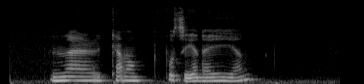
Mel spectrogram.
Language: Swedish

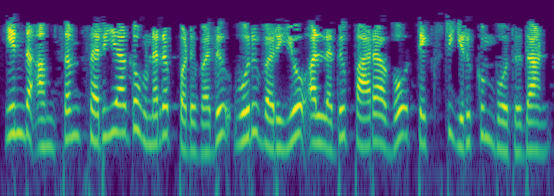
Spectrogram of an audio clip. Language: Tamil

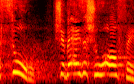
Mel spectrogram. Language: Hebrew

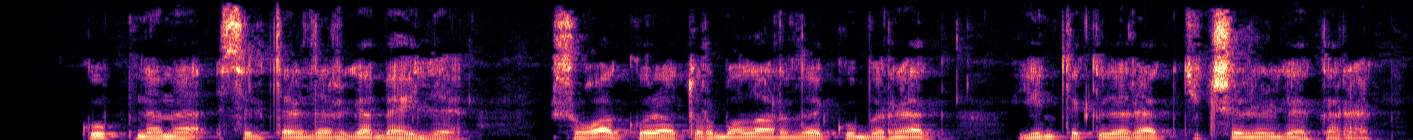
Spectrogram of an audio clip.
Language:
Bashkir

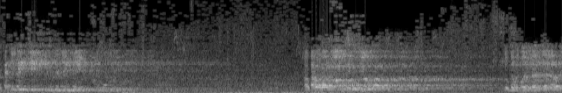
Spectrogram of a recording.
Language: Russian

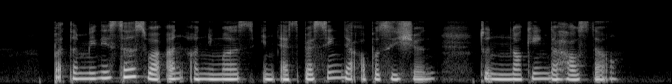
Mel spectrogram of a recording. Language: English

